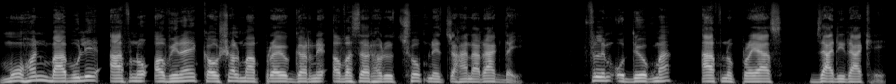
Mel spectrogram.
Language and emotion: Nepali, neutral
